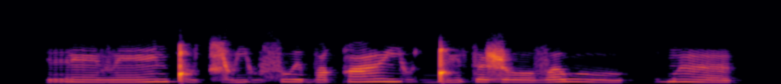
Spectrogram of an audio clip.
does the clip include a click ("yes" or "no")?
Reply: yes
